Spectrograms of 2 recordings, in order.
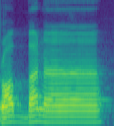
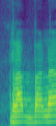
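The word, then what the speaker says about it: رَبَّنَا: রব্বানা জলামনা, রাব্বানা না রব্বানা বলবো, রব্বানা, তারপরে জলামনা, তারপরে আনফুসানা, তারপরে ওয়া ইল্লাম তাগফির লানা, তারপরে ওয়া তারহামনা, আবার বলেন ওয়া তারহামনা, লানা কুনান্না মিনাল খাসিরিন।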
